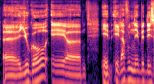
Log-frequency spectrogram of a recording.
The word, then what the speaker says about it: Hugo: Ça s'écrit Hugo et ça se dit en fait Hugo.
